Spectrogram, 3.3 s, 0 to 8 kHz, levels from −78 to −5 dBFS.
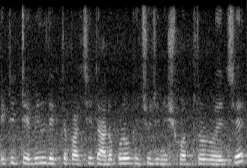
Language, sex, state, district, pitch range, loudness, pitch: Bengali, female, West Bengal, Malda, 210-240 Hz, -17 LUFS, 230 Hz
